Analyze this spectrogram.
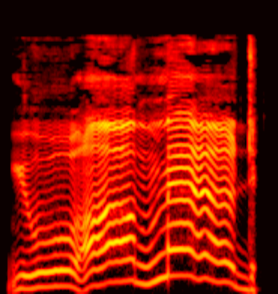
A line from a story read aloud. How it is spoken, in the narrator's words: he howls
